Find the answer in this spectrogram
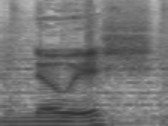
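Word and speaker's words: Noishe: a turtle uh noish is how the game pronounces it void's parents I didn't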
